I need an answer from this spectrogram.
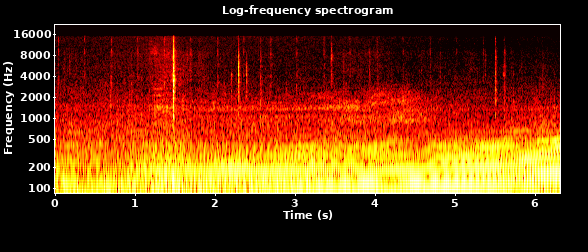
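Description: Alfa Romeo GTV's 3.0 V6 engine pulling under way. It runs at a steady note for a few seconds, then rises in pitch as it accelerates over the last couple of seconds. There is one sharp click about a second and a half in.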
